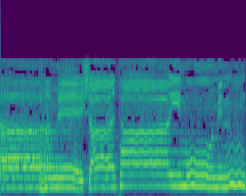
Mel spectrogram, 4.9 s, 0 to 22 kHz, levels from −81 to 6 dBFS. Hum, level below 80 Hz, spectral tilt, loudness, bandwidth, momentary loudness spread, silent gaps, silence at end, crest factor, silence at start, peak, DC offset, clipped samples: none; -56 dBFS; -5 dB/octave; -13 LUFS; 6.6 kHz; 3 LU; none; 0 s; 12 dB; 0 s; 0 dBFS; under 0.1%; under 0.1%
